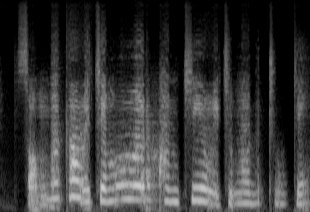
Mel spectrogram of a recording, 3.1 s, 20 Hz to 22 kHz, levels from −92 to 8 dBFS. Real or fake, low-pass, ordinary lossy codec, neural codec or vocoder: fake; none; none; codec, 44.1 kHz, 0.9 kbps, DAC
